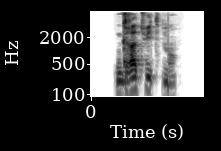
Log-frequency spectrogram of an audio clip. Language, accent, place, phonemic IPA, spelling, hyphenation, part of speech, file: French, France, Lyon, /ɡʁa.tɥit.mɑ̃/, gratuitement, gra‧tuite‧ment, adverb, LL-Q150 (fra)-gratuitement.wav
- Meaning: 1. freely, for free 2. without cause, gratuitously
